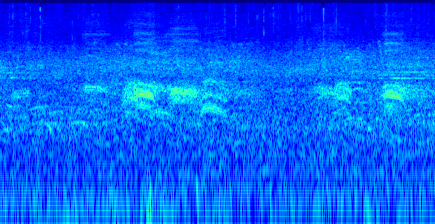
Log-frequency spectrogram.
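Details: Village crows fighting over food give a few loud, harsh, hoarse caws in two loose bursts against a steady rumble of background noise, with a possible voice in the mix.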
